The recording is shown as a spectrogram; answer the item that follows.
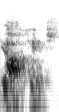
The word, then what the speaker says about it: Yuckett: Like I've said his name wrong for so many years that it's stuck. And every time I see him, he goes, "No, it's said Yuckett," you know.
